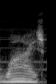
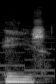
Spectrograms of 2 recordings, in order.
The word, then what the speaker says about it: Ys: history of ease I used to call it wise but apparently pronounced their ease that's good I was possibly the first console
